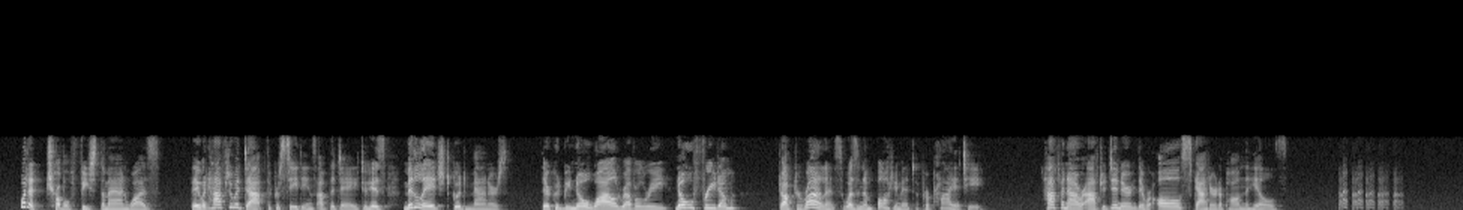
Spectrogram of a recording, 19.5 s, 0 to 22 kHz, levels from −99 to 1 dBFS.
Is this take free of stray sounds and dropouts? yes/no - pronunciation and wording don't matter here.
no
